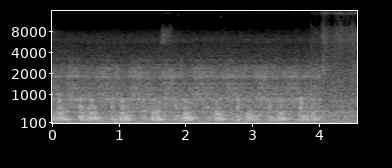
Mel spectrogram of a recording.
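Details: Rapid, regular whooshing fetal heartbeat at about 130 a minute, picked up by Doppler ultrasound in early pregnancy at a hospital visit 45 days after the previous one.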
